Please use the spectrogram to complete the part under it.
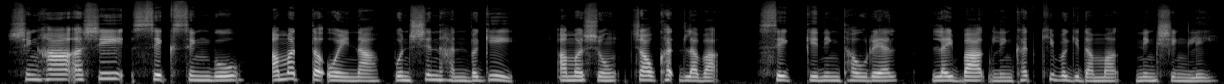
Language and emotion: Manipuri, neutral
